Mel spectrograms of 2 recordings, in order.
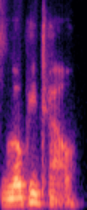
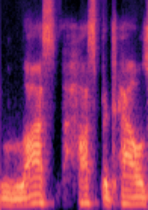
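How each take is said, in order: First: The name is said without an 's' sound. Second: The name is said with an 's' sound. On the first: The speaker calls it right. "It's L'Hopital" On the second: The speaker calls it wrong. "you want to say Las Hospitals or whatever. It's not"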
